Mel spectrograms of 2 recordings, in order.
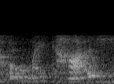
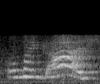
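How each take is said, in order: First: Whispered, higher oh my gosh; shocked whisper. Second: Said in the usual way. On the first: Retold or imitated. Wife overwhelmed by the news, whispering. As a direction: breathe it out in disbelief. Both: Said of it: "I'm like".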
